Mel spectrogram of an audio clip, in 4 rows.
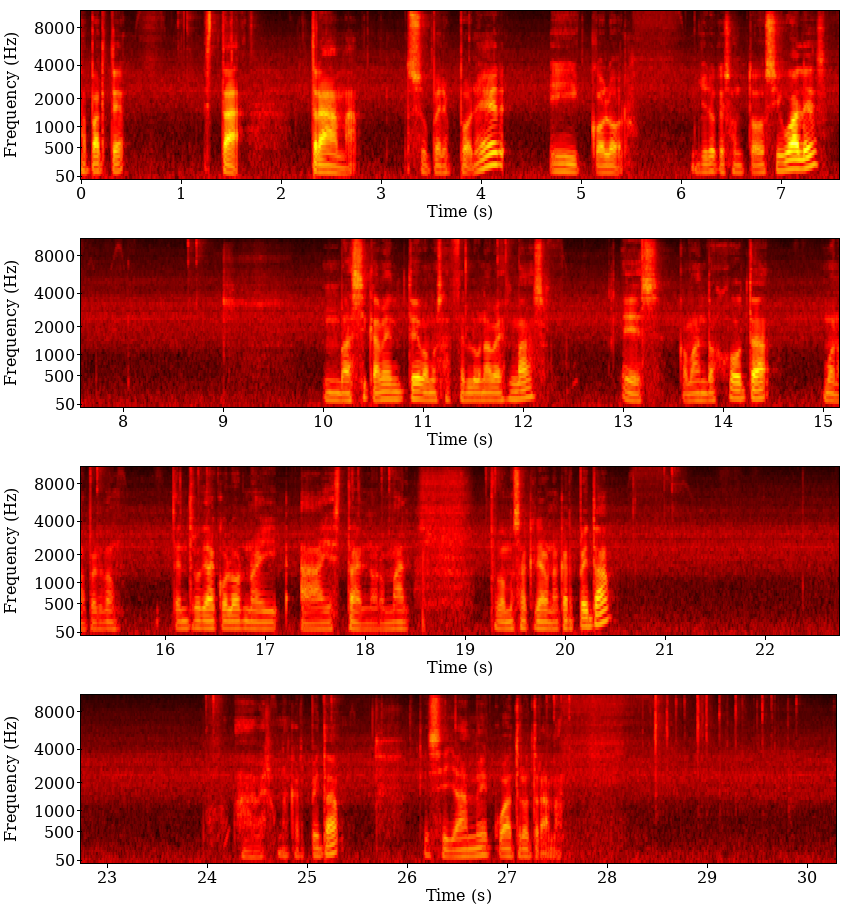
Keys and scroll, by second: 1.6-5.0 typing, 2.7 Down, 3.8 Down, 5.9 Up, 6.6 Down, 7.3 super+Tab, 13.2 super+j, 25.9 super+Tab, 26.9 super+Tab, 28.4-29.7 typing.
